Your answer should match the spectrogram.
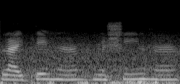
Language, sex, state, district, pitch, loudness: Hindi, female, Chhattisgarh, Bilaspur, 215 Hz, -25 LUFS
